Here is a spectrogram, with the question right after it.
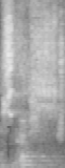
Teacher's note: Pues aquí a lingua vai no padal. Ao medio, a metade da lingua ten que bater contra a metade do padal suavemente e deixar pasar o ar por aí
